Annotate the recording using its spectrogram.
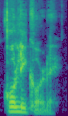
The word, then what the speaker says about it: Kozhikode: And this course will be imparted to various students from various countries by the Indian Institute of Management, Kozhikode. Calicut, Kozhikode. Kozhikode. I don't know how to say it. Yeah, it's Kozhikode.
